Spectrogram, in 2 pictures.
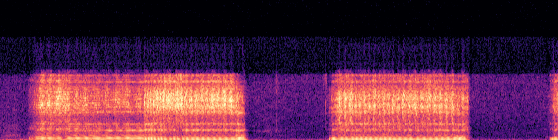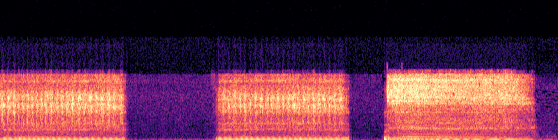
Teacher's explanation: It's in that little space that the Z sound is formed. So feel a smooth, strong vibration in the teeth and in the front of the tongue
